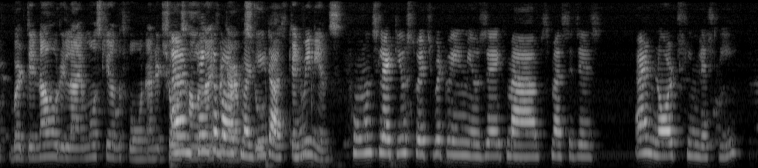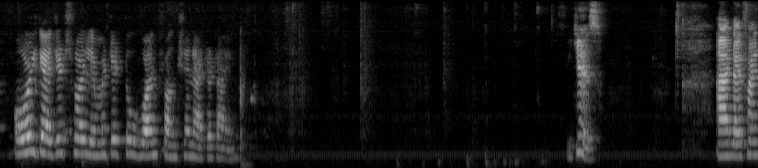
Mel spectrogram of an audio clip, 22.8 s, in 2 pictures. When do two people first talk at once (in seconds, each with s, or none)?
2.5 s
